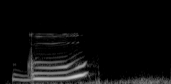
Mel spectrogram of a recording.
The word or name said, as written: Gou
